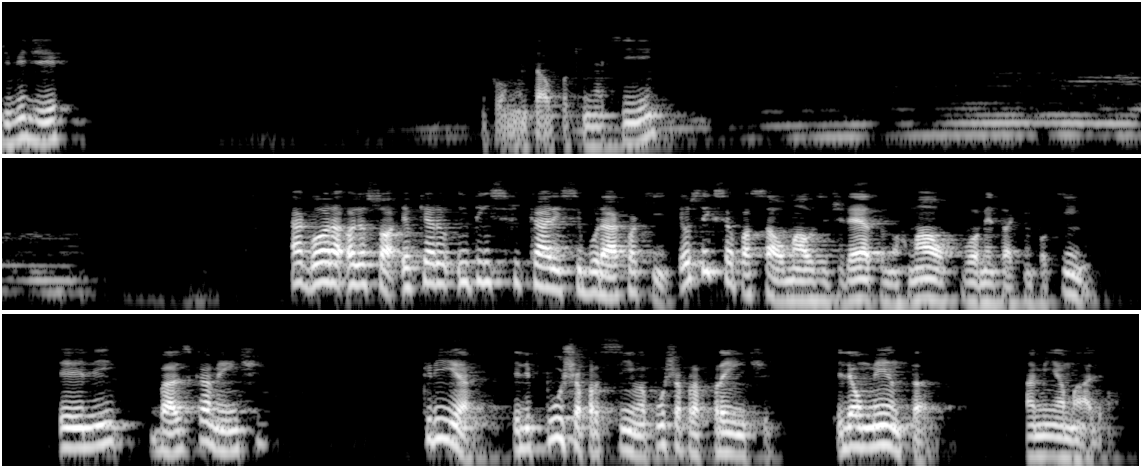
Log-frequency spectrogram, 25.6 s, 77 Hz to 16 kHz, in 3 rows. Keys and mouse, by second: 2.1-11.8 middle drag, 13.8-16.6 drag, 16.0 ], 16.9 drag, 24.3 click, 24.3-25.6 middle drag.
